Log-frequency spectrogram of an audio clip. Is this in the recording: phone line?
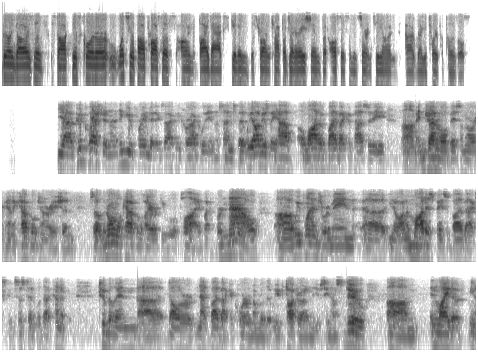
yes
